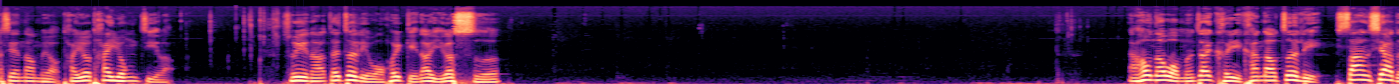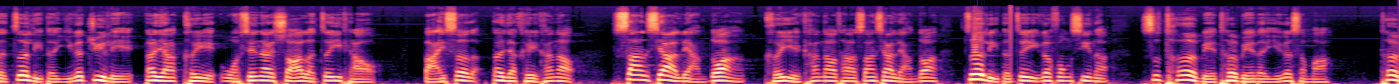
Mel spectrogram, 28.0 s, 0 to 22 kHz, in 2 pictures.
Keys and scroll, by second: 2.0-2.9 typing.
